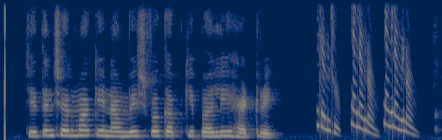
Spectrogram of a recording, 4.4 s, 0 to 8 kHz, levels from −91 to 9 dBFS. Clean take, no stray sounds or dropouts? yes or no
no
